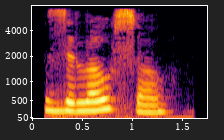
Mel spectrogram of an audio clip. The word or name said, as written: zeloso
